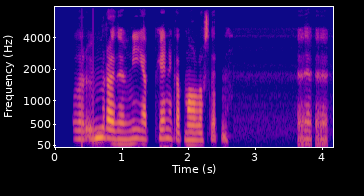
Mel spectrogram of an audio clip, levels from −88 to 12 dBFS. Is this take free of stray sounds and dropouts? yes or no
no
